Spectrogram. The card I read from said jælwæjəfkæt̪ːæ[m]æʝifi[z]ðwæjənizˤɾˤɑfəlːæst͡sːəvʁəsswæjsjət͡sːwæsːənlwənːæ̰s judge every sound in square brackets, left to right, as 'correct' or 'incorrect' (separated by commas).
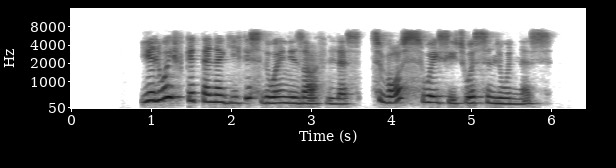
incorrect, incorrect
